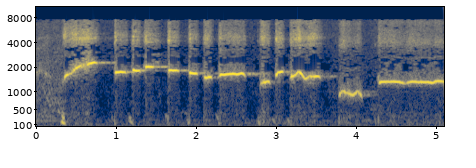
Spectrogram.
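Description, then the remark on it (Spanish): A person whistles to communicate, as the inhabitants of the island of Trakova were said to do, a sustained, clear tone that steps and glides between pitches over about five seconds, with short bursts of breathy noise breaking in. No one speaks. “A poco de llegar a Trakova, se escuchaban los silbidos de los habitantes.”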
